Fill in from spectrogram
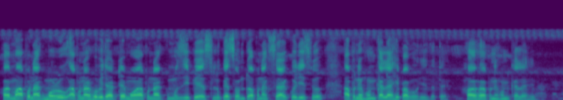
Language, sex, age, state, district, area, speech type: Assamese, male, 30-45, Assam, Jorhat, urban, spontaneous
